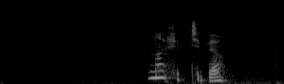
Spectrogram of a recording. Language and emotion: Russian, sad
